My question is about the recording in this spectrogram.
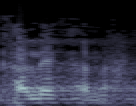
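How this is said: It is said in a dismissive, contemptuous tone. The listener thinks of nothing but food. "दुत्कार के भी बोल सकते हैं"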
